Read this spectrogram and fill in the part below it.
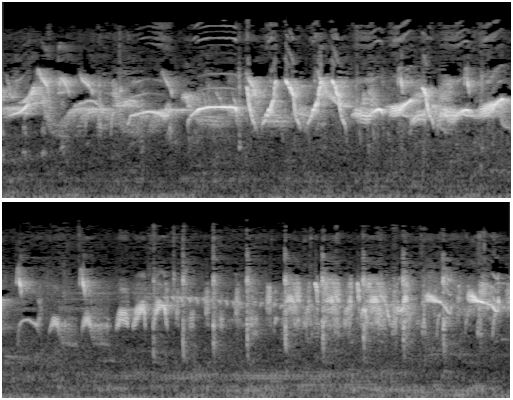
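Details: Chinese hwamei singing loud, fluid, swooping whistles for several seconds, then softer, clipped, scattered notes.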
